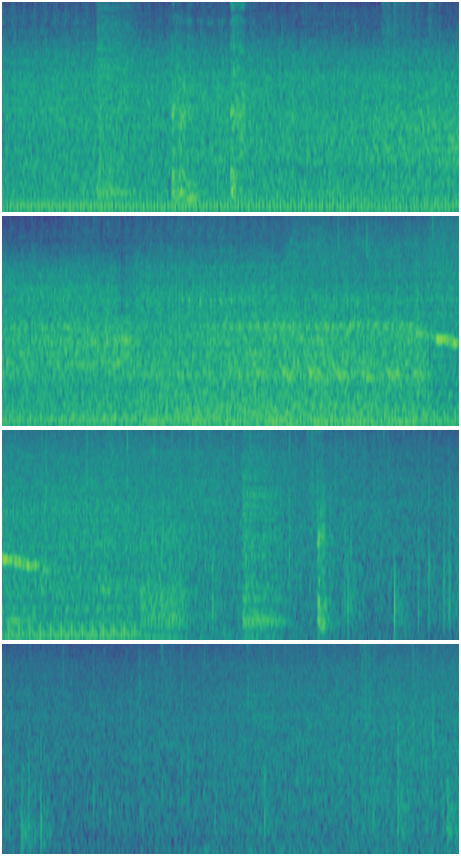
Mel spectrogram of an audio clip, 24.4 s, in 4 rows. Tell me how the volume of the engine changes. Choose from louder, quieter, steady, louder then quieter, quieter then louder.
steady.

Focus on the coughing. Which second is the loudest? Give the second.
2 s.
